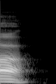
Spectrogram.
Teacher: लघु स्वर से थोड़ा सा समय ज़्यादा लगेगा, यानी डबल टाइम हम लेंगे। जैसे अ बोल रहे हैं तो आ, ठीक है, थोड़ा सा उसमें टाइम बढ़ जाएगा। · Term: दीर्घ स्वर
